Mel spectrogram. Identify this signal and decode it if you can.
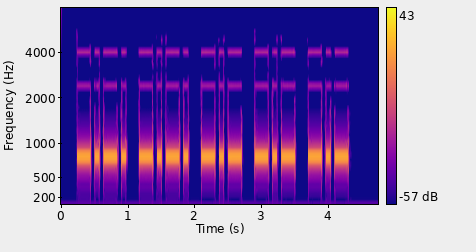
Morse code, heard as a keyed tone, about 18 wpm, 800 Hz. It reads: CCKKK
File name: CW gyakorlas k c y 15 baud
